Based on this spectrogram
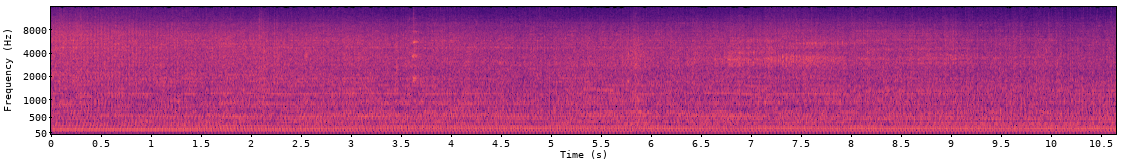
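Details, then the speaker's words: Raptor mower idling after a cold start at about 30°F, after 5 months on untreated ethanol-free fuel. An even low drone holding one speed with no misses or knocks; slight smoke cleared: normal idle. "so it started great it did smoke just a tiny bit which is fine it cleared out"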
